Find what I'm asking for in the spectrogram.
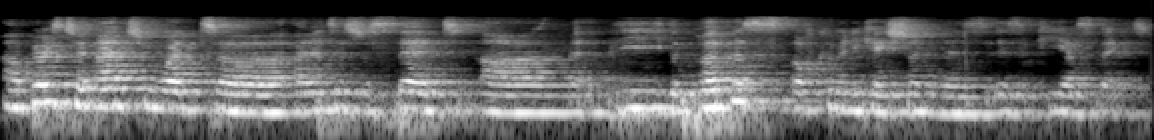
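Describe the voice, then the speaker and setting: A woman's voice: mid-range voice, steady tone, normal speed, few pauses, warm tone. A woman who is a language coordinator answering thoughtfully on a panel, hesitating with fillers. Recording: roomy hall, distant mic, dull sound.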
